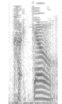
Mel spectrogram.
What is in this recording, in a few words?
"ຂະເຈົ້າ", Lao; khaca1w they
